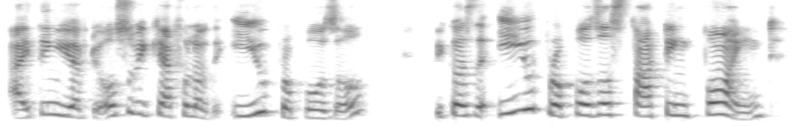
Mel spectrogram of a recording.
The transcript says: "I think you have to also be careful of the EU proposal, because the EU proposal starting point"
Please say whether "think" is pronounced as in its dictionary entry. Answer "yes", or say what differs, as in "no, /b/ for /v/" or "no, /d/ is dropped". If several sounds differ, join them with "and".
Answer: no, /t/ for /θ/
